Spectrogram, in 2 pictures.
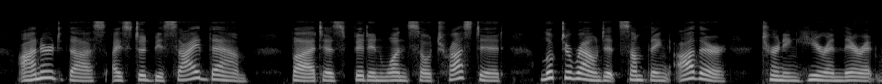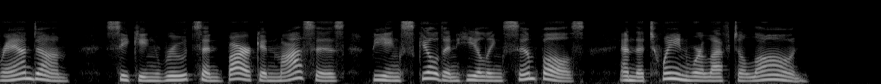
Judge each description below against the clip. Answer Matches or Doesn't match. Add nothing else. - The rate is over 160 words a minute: Doesn't match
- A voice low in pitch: Doesn't match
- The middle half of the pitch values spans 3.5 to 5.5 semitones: Matches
